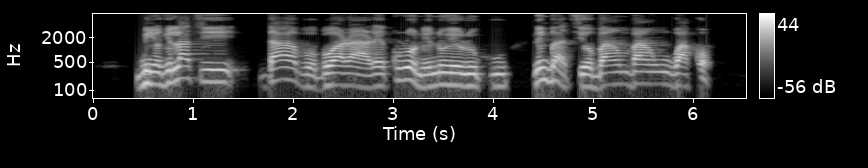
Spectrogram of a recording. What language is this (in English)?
Yoruba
